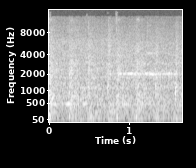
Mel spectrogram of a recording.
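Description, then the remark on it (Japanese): A train arrives at platform 3 of a station with a steady, rumbling mechanical roar and faint rhythmic rattling, a thin high tone running through it, fairly loud with no voices. “3番線電車が到着します。黄色い線までお下がりください。”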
